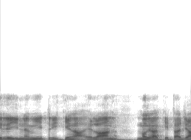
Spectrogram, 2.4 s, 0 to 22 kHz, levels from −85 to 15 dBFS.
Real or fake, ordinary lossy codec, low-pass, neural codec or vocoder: fake; none; 7.2 kHz; codec, 44.1 kHz, 3.4 kbps, Pupu-Codec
